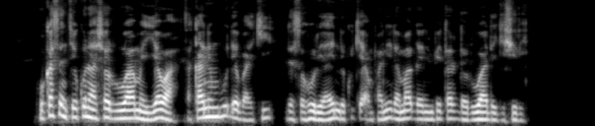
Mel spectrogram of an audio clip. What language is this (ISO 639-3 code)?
hau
